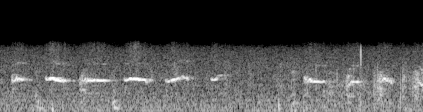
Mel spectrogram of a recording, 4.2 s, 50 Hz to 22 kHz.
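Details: Clumber Spaniel puppies at play, spring 2011, Sugar Loaf kennel: thin, drawn-out whistling whines, each held about a third of a second, strung together in a steady series with a short pause midway and faint background clatter.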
